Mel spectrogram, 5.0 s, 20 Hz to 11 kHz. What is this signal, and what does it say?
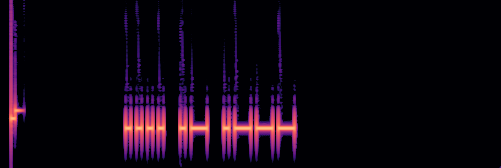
Morse code, heard as a keyed tone, about 22 wpm, 700 Hz. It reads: HAJ
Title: USA Call Sign Postfixes - 3 Letters 22wpm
